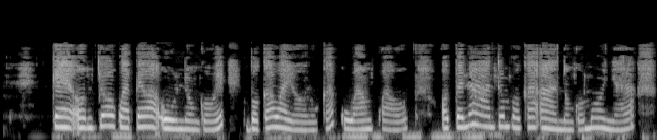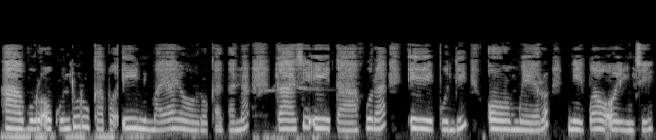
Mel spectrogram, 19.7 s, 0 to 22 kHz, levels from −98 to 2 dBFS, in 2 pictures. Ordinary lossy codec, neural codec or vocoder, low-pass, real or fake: MP3, 32 kbps; none; 7.2 kHz; real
